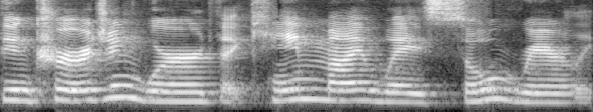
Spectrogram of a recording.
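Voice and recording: Someone reads aloud in a natural voice.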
